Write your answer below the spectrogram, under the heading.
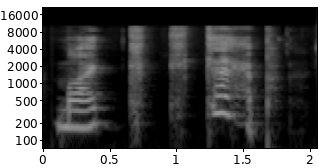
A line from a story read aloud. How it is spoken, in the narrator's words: timidly said the new fellow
